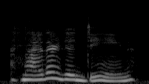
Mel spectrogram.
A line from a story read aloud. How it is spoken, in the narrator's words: Sam laughs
